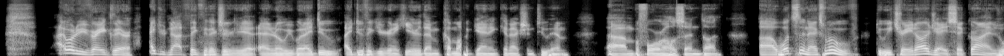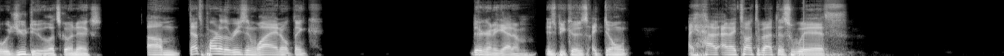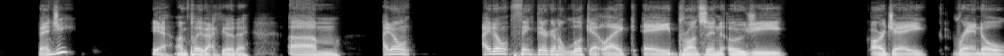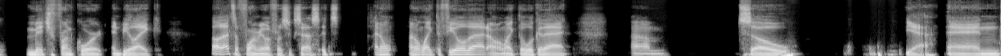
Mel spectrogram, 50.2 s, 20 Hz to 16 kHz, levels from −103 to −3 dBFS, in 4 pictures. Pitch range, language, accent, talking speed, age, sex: 100-130 Hz, English, American, 170 wpm, 20-39, male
